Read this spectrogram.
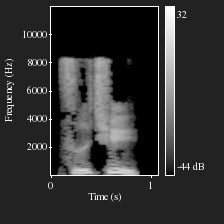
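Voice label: "辞去", Mandarin Chinese; chinese flashcards; hsk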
